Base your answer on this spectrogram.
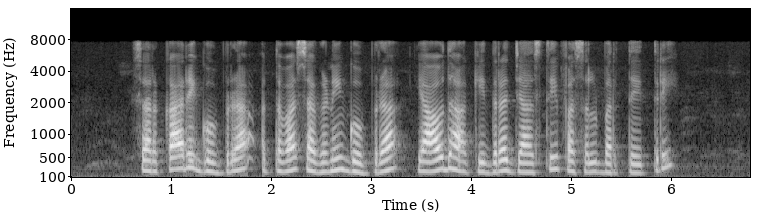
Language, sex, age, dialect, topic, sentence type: Kannada, female, 18-24, Dharwad Kannada, agriculture, question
